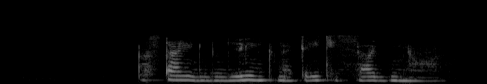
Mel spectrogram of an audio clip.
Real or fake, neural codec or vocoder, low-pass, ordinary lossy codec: fake; codec, 32 kHz, 1.9 kbps, SNAC; 7.2 kHz; AAC, 16 kbps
